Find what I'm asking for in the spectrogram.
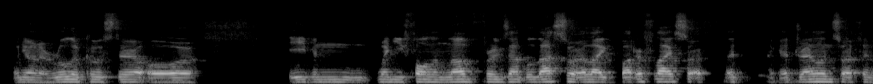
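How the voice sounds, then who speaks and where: This man talks at a fairly quick pace in an Irish accent. His tone is dark and mellow. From Ireland. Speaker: fitness coach. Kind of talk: lecture. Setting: talk to company staff. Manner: hesitant, many fillers.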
